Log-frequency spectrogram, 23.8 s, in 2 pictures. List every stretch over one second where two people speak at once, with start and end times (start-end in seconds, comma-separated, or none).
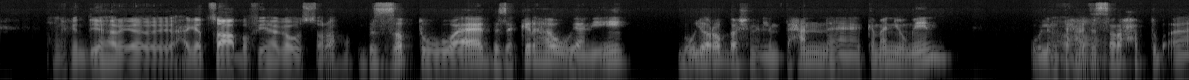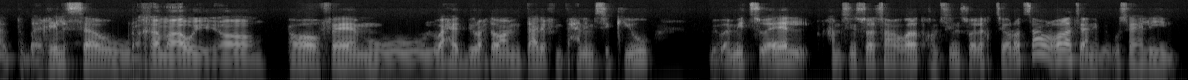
none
